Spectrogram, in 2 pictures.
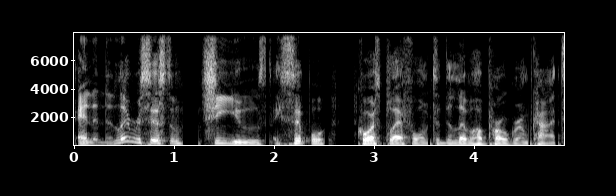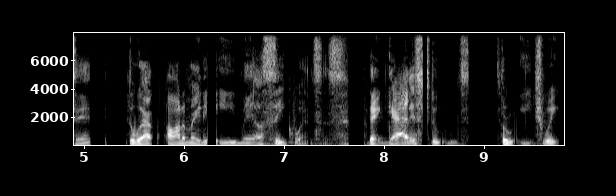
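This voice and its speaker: A middle-aged man with a husky voice hosting a motivational business podcast, speaking in a colloquial, emphatic, punchy way on a close microphone. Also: mid-range voice, moderate pace, no room sound, poor audio. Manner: colloquial, emphatic, punchy delivery with rhetorical questions. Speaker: podcast host and coach.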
